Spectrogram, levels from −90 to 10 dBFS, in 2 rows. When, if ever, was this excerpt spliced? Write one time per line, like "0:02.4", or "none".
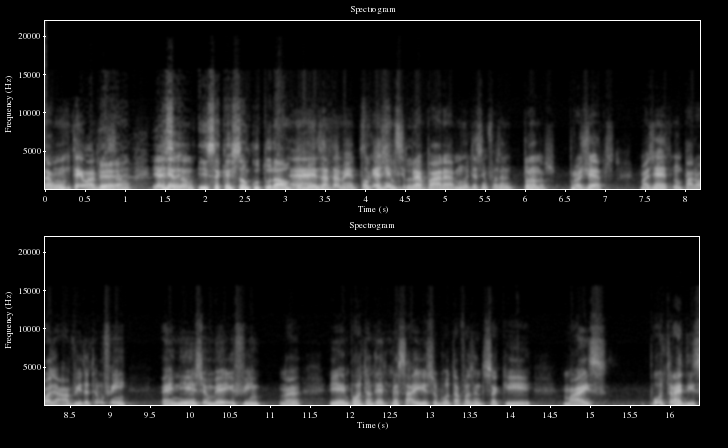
none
